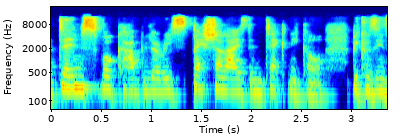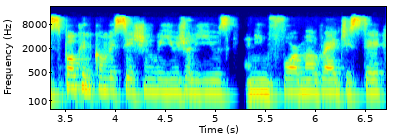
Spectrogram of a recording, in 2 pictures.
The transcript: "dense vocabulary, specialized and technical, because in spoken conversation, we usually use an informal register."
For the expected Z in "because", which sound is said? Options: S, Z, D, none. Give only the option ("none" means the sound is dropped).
Z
